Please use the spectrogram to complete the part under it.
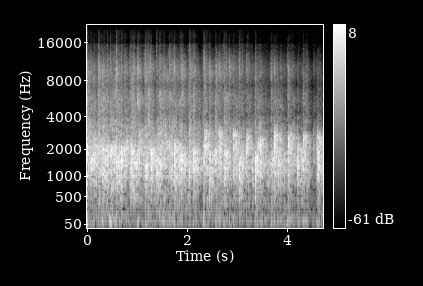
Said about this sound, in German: Also großen Applaus für die beiden und die Bühne gehört euch.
